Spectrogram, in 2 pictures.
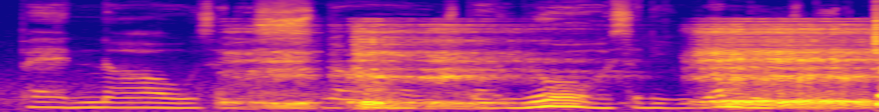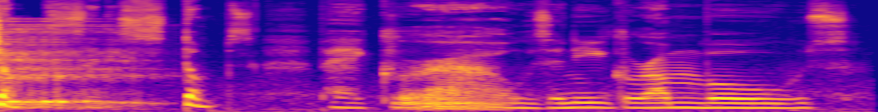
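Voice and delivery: low, slow growled narration; growling bear. A narrator's reading. Bear wakes angry.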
